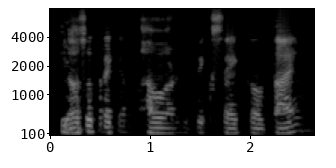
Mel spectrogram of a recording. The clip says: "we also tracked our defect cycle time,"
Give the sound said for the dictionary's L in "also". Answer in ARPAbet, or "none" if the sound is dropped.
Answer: none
